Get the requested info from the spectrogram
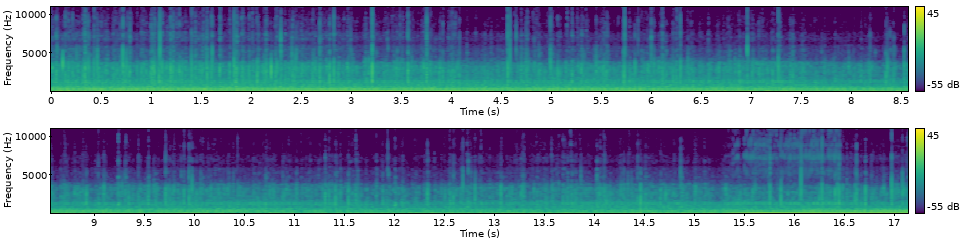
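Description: Steady rumble and hiss of road traffic, with faint scattered ticks. The low rumble grows louder about fifteen seconds in.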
